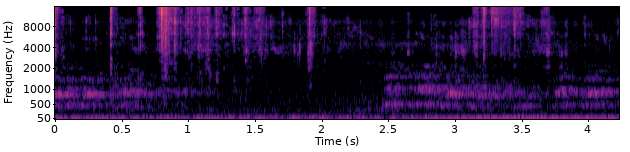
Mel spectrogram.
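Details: In a yard shared with rabbits, hens and a cockerel, the cat Liisi makes two level, nasal meows, each about a second or more, amid light clicking and low hum.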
